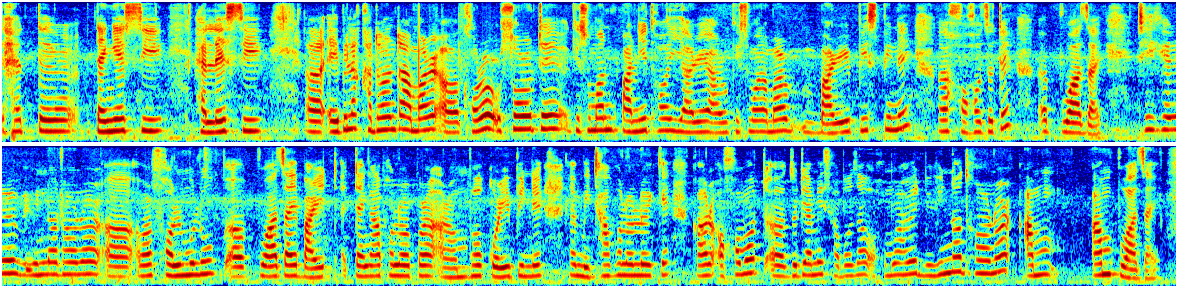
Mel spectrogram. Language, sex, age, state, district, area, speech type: Assamese, male, 30-45, Assam, Nalbari, rural, spontaneous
